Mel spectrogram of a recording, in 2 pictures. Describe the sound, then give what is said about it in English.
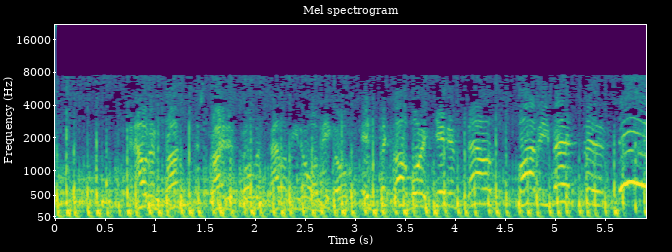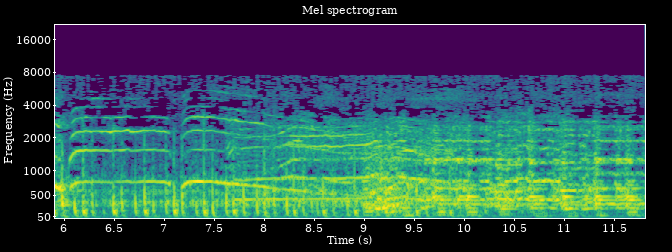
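Horses galloping as riders approach fast in a modern-West radio drama: a rapid, steady clip-clop of hoofbeats runs throughout, joined by sustained tonal sounds in the second half. “Here they come. They're riding fast and they're riding hard.”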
